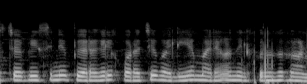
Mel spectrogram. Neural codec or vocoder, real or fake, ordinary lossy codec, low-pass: none; real; none; 7.2 kHz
